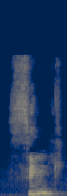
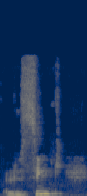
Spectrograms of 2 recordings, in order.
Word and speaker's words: think: les francophones avec ça parce qu'on n'arrive pas à faire le th et quand on dit what do you think about ça veut dire normalement dans la phrase est à quoi penses tu et quand on dit avec le sync est bien de ses caisses que tu coules enfin voilà ça va rien dire donc attention à ça th entre les dents wang yu ping regardez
